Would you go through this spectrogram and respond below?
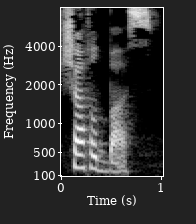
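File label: "shuttle bus", English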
